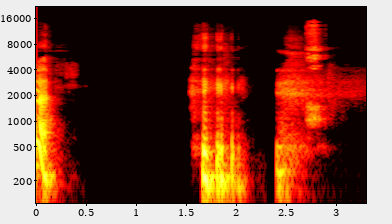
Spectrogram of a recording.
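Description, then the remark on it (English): A brief breathy sound, then a pause and a sneeze: a sharp, noisy burst followed by a second hissing, airy release, with no talking around it. “Well, I have to sneeze. Excuse me.”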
